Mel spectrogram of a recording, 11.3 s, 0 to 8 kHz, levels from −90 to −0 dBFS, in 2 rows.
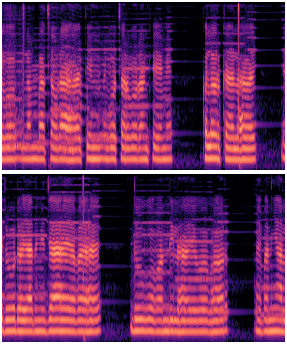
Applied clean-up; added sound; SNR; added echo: neural mask model RNNoise.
